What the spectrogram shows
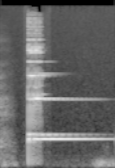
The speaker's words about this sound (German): zum Wohl. Zum Wohl. Und denkt dran, beim Anstoßen immer dem Gegenüber in die Augen sehen.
